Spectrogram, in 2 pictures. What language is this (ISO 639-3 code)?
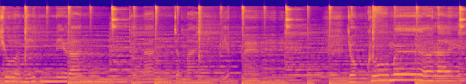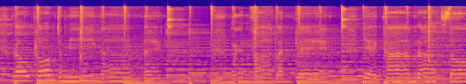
tha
